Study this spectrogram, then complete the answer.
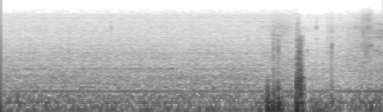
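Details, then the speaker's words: Pontiac Grand Prix GTP at idle: a deep rumble that sags with a shudder, as if about to stall, whenever the gauge needle drops, then revs up when it rises; it happens only at idle and never while driving; cause unknown. "time that needle bobs or drops the car vibrates and sounds like it's gonna die and every time it goes up I've seen the car revs up"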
